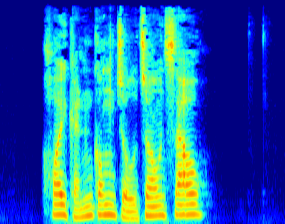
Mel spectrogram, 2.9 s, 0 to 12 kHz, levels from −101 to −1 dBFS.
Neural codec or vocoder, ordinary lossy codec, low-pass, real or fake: codec, 24 kHz, 0.9 kbps, WavTokenizer, small release; MP3, 48 kbps; 10.8 kHz; fake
